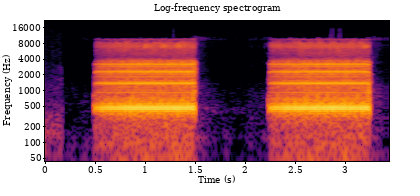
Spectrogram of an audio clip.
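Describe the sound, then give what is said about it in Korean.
Two long, steady electronic ring tones of a phone line as a broadcast calls a co-chair of the 6.15 South Committee press headquarters, each about a second, separated by a short pause. The tones are clear and fairly loud, with no voices present. “6.15 남측위원회 언론본부 공동 상임대표를 전화 연결해서 이 이야기를 들어보도록 하겠습니다.”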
